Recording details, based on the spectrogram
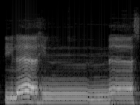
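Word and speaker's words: إِلَٰهِ النَّاسِ: So we're going to stretch the lam to 2 counts. Ilahin nas.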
